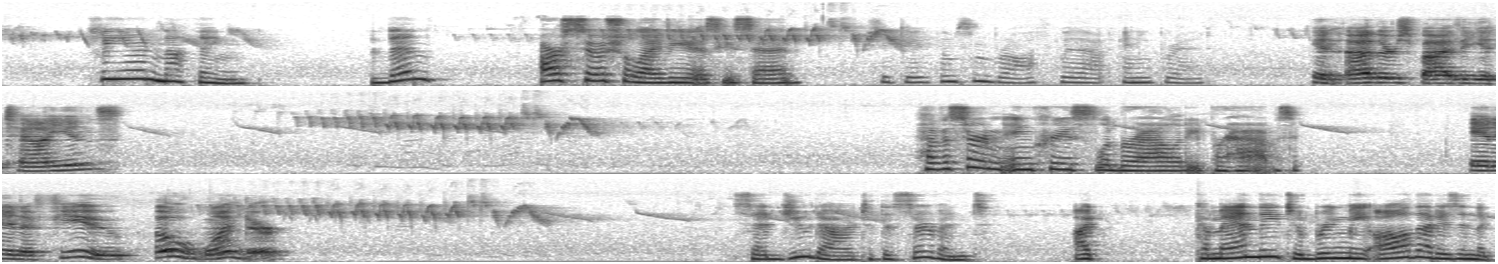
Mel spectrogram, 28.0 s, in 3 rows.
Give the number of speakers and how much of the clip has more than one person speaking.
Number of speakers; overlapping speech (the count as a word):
five, no overlap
